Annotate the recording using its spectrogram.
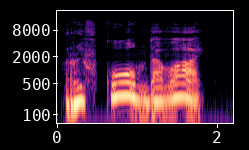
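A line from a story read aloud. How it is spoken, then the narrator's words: Tragic whisper. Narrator (Russian): трагическим шепотом посоветовал оборотень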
